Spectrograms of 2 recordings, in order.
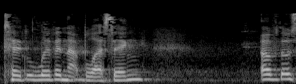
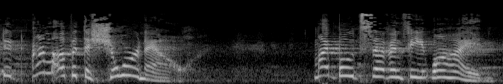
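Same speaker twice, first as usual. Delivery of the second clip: exasperated arguing; 6 semitones higher than usual. Retold or imitated. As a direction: argue back as fed-up [name]. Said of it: "I argued".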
